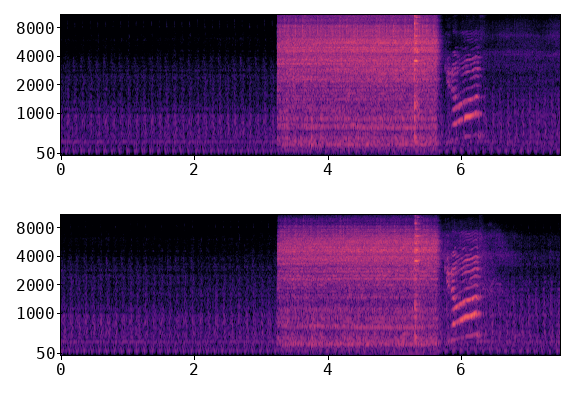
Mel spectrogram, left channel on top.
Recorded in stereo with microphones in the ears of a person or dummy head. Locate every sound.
3.2 s a camera shutter: 45° left (ahead or behind), 0.7 m
5.8 s a shout: 45° right (ahead or behind), 0.8 m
